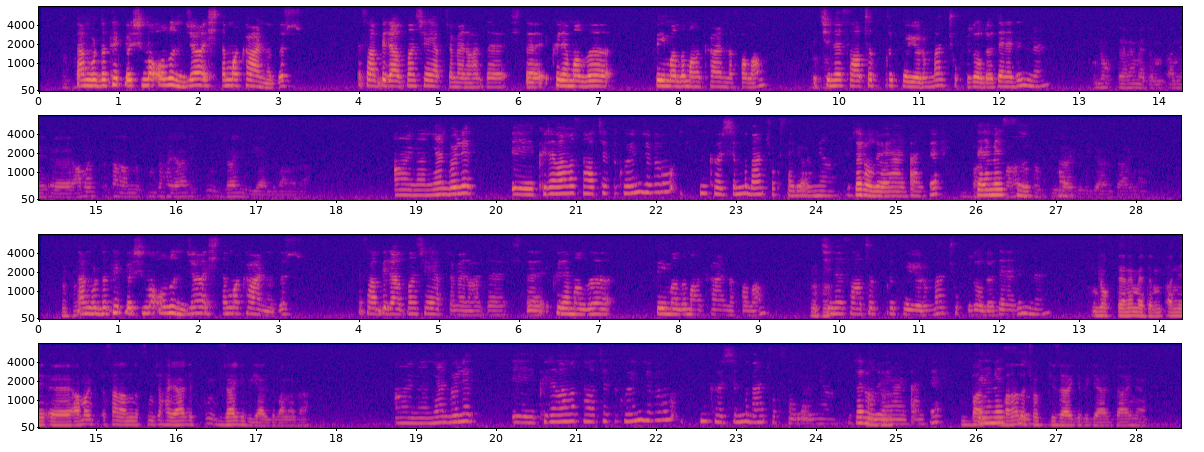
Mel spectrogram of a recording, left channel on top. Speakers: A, on the right; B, on the left.
A: Hı hı
B: Ben burada tek başıma olunca işte makarnadır. Mesela birazdan şey yapacağım herhalde. işte kremalı, kıymalı makarna falan.
A: hı
B: İçine
A: hı.
B: salça da koyuyorum ben. Çok güzel oluyor. Denedin mi?
A: Yok denemedim hani e, ama sen anlatınca hayal ettim güzel gibi geldi bana da.
B: Aynen. Yani böyle e, krema ve salça koyunca o ikisinin karışımını ben çok seviyorum ya. Güzel oluyor
A: Hı hı.
B: yani bence.
A: Ben,
B: Denemelisin
A: bana da
B: mutlaka.
A: çok güzel gibi geldi aynen.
